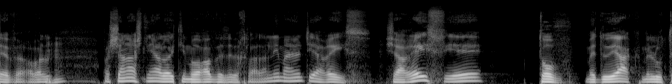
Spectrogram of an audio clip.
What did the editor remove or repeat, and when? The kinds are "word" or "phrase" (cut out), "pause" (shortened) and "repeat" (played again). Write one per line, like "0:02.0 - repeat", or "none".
0:03.8 - pause
0:05.8 - pause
